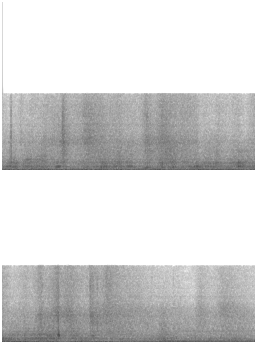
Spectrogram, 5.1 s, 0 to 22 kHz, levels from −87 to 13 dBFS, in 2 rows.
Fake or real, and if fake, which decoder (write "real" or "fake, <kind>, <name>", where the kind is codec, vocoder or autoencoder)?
fake, autoencoder, DAC-VAE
